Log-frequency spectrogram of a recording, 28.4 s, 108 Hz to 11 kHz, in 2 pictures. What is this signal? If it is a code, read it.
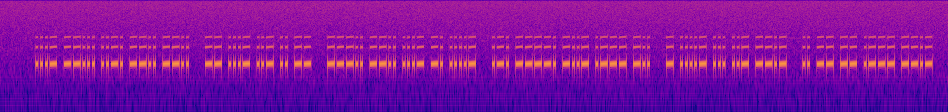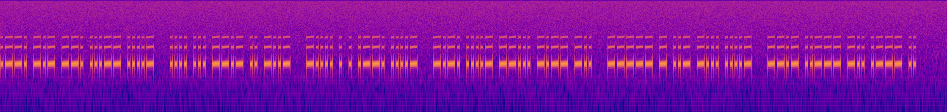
Morse code, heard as a keyed tone, machine-sent, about 34 wpm, 810 Hz. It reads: V7FZZ MVUIM 8ZVN4 R9XJD T4SUQ IMMJQ PKG34 HSQIX 6EEP4 C47YD 0TUB4 Q2DJI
